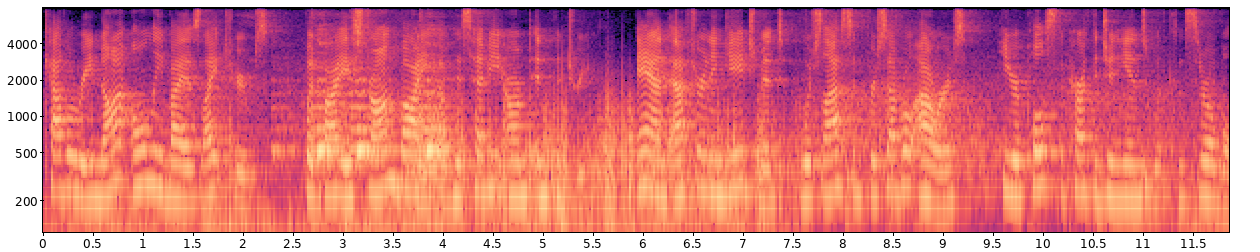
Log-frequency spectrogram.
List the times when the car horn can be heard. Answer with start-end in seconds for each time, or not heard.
2.2-4.0.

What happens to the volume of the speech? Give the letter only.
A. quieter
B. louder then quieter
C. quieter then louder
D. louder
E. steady
E.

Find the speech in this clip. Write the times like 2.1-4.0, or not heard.
0.0-11.8.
